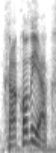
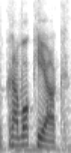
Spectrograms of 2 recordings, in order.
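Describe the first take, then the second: First: Krakowiak said as "kra-ko-viak"; self-corrected Krakowiak, "krakoviak"; corrected surname. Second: Krakowiak said as "kra-VOK-iak"; mispronounced surname. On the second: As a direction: swap the middle consonants of Krakowiak, "kravokiak". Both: Real, not acted.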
